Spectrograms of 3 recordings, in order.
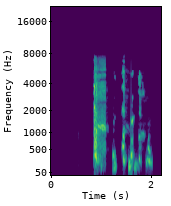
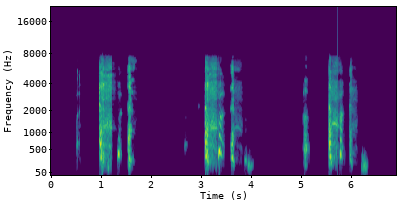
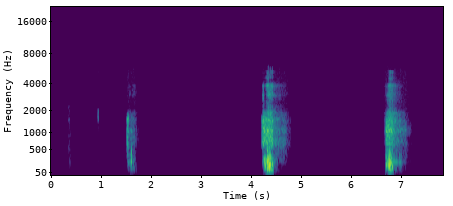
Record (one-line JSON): {"cough_length": "2.2 s", "cough_amplitude": 31316, "cough_signal_mean_std_ratio": 0.34, "three_cough_length": "6.9 s", "three_cough_amplitude": 29908, "three_cough_signal_mean_std_ratio": 0.26, "exhalation_length": "7.9 s", "exhalation_amplitude": 23353, "exhalation_signal_mean_std_ratio": 0.17, "survey_phase": "beta (2021-08-13 to 2022-03-07)", "age": "18-44", "gender": "Female", "wearing_mask": "No", "symptom_none": true, "smoker_status": "Never smoked", "respiratory_condition_asthma": false, "respiratory_condition_other": false, "recruitment_source": "REACT", "submission_delay": "2 days", "covid_test_result": "Negative", "covid_test_method": "RT-qPCR", "influenza_a_test_result": "Negative", "influenza_b_test_result": "Negative"}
